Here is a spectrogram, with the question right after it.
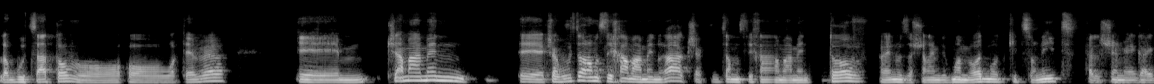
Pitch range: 105-120 Hz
